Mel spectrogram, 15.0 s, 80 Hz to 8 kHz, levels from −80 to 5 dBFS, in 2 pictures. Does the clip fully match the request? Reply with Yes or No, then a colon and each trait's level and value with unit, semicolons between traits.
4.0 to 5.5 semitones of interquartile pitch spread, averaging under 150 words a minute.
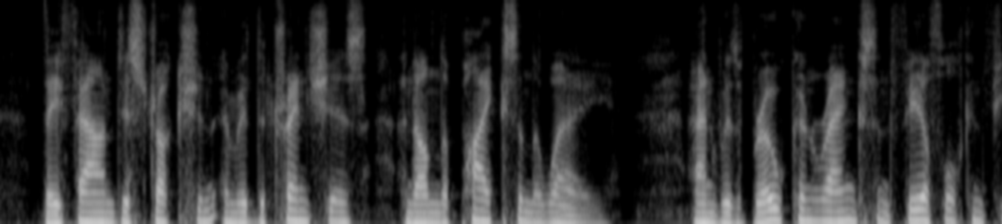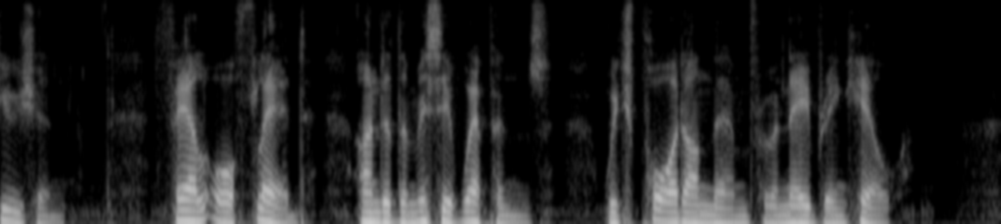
No: average, 3.3 semitones; average, 140 wpm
